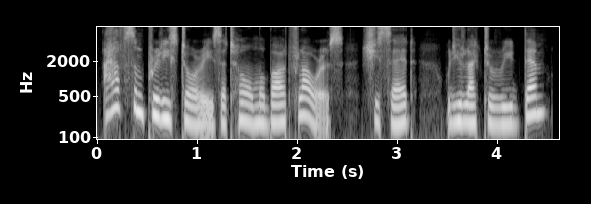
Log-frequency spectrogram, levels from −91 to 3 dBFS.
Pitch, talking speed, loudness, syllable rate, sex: 195 Hz, 220 wpm, -17 LUFS, 5.3 syllables/s, female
